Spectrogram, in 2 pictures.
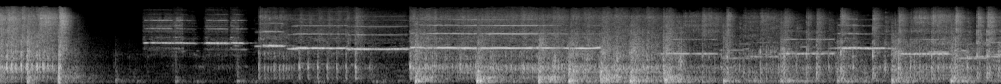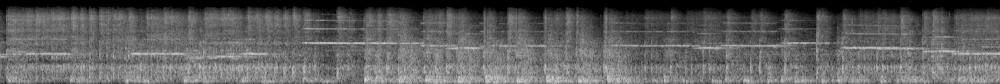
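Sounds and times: drums beating: 0.0s - 20.0s
flute melody: 1.4s - 20.0s.

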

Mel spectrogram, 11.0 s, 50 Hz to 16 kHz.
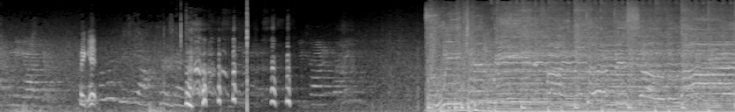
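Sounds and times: woman laughing: 2.7s - 4.6s.

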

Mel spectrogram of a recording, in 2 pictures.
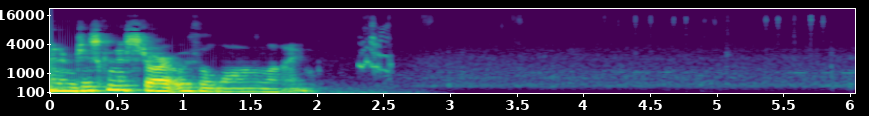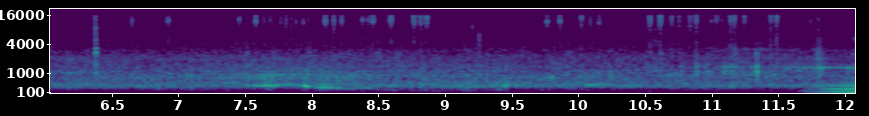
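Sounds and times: brush dabbing on paper: 2.7s - 11.9s.

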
